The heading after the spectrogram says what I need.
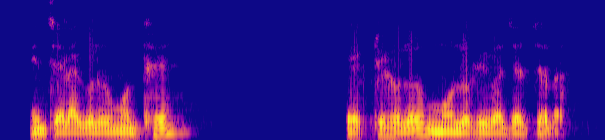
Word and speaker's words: মৌলভীবাজার: তাই আমাদেরকে নিজের জেলার নাম সুন্দরভাবে অ্যাকচুয়াল যে প্রোনাউন্সিয়েশন ওইটা মেনটেন করে বলতে হবে, তাহলে আরো বেশি ভালো লাগবে। মৌলভীবাজার, এটি আমাদের জেলার নাম। এটাকে মলইজার বা মইলজার এগুলো বলা থেকে দূরে সরে আসতে হবে।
